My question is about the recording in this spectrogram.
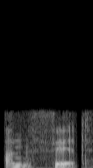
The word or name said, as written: unfit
